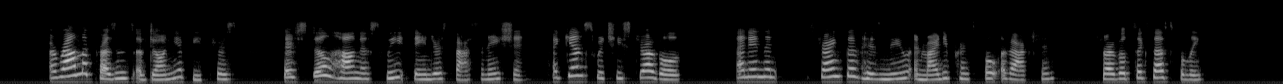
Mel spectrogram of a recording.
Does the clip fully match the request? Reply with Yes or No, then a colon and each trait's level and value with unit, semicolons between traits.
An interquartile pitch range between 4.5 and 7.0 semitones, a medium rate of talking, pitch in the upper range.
Yes: average, 5.1 semitones; average, 145 wpm; very high, 265 Hz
